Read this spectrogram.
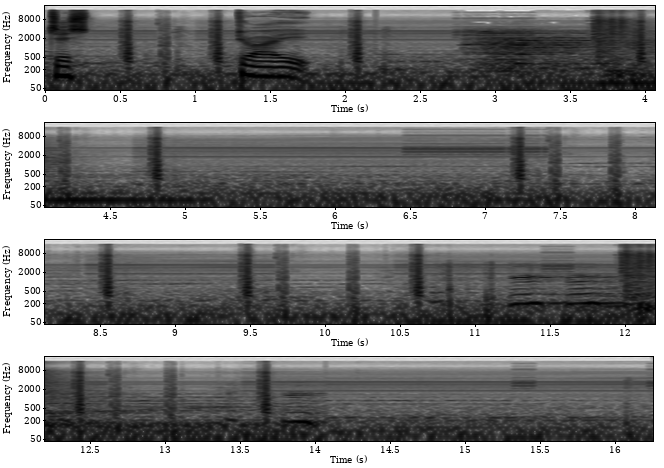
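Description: Buttons click sharply, again and again.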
